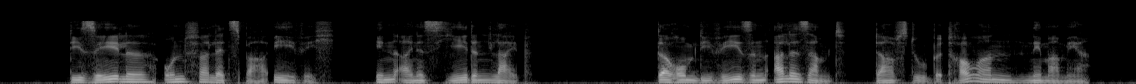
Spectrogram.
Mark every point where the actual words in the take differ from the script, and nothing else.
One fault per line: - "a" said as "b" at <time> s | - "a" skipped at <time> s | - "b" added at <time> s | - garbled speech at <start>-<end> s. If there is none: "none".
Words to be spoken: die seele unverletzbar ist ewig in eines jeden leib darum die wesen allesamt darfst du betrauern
- "ist" skipped at 2.7 s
